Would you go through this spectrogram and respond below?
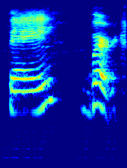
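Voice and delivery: "Favor" split into "fay" and "ver"; two separate syllables. Shown as a demonstration. Teacher repeating the split for pupils, syllable by syllable. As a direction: pause in the middle of "Favor". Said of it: "break down favor into two syllables".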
